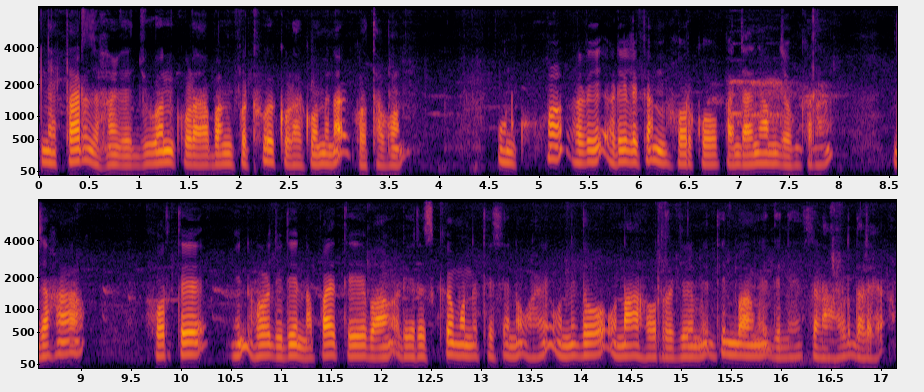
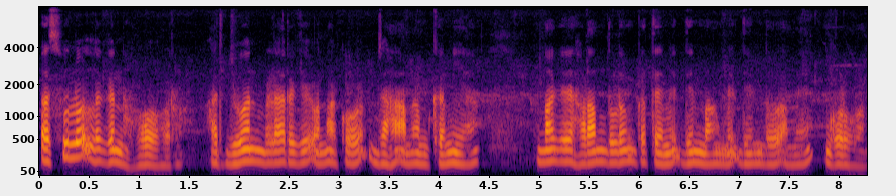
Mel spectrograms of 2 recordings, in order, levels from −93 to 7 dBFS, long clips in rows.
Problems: background sounds at intervals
